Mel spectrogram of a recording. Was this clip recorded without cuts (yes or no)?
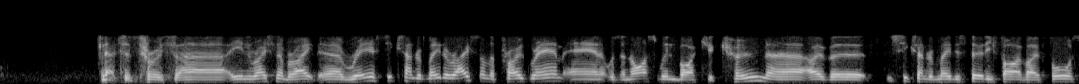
yes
